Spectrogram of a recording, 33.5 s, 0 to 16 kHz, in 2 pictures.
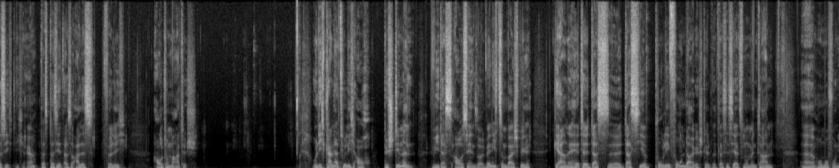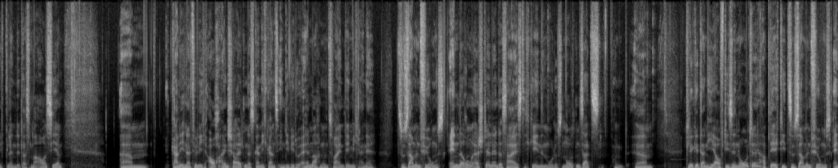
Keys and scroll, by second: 9.4 y, 9.5 y, 17.2 alt+a.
